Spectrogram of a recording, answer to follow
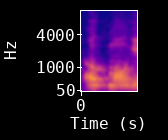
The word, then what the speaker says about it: Okmulgee: how do you say that in Oklahoma Mogi Okmulgee Oklahoma oh okay oh gee Oklahoma okay he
